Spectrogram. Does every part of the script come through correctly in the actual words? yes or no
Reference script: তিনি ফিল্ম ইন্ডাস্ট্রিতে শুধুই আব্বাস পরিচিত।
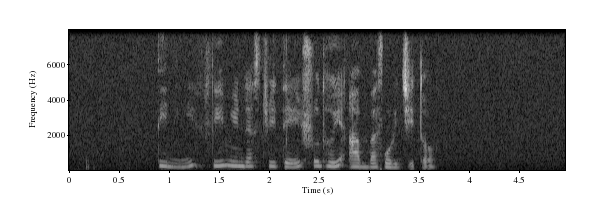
yes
